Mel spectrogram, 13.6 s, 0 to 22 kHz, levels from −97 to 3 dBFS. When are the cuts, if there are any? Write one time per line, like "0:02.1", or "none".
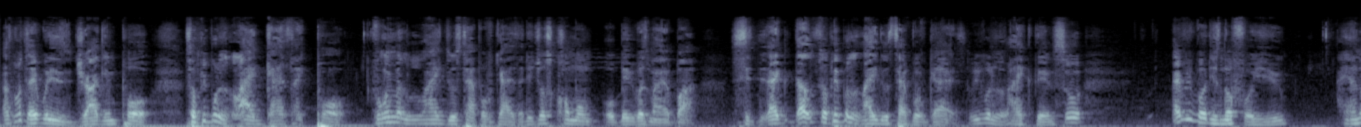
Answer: none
